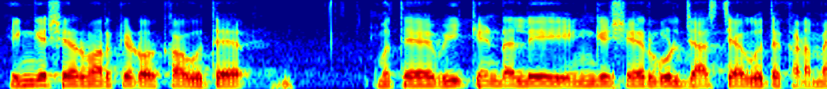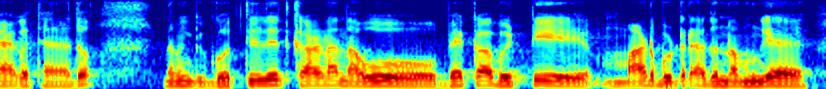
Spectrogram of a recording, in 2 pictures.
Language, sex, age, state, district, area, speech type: Kannada, male, 18-30, Karnataka, Tumkur, urban, spontaneous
